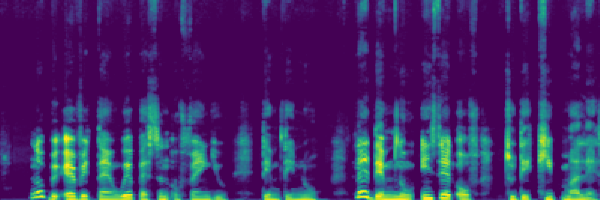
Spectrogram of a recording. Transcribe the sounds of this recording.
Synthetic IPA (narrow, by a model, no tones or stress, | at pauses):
nobiʔɛvɹitãɪ̃mwɛpɛsɔ̃no̰fɛ̃ndju | d̥ɛ̃mdeno | lɛt̚dɛ̃mnoĩnstɛdɔf | tudekʰip̚malɛs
